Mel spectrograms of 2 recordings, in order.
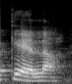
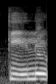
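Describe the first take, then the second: First: It is said with the Sitapur accent's changed vowel. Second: It is said with the standard Hindi vowel.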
